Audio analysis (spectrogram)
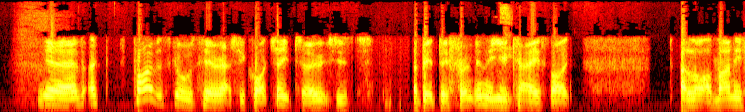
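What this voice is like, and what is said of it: English voice with Australian accent. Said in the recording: “You, are slip, slipping back is... into the Australian accent. ... your relaxed voice.”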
